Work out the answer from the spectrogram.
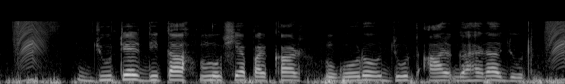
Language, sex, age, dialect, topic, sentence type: Magahi, male, 25-30, Northeastern/Surjapuri, agriculture, statement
